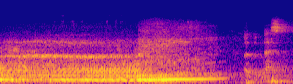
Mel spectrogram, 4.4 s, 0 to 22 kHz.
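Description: A BMW 1600 Ti racing car accelerates hard up the Chateau Impney hill climb course, its engine pitch climbing steadily as it pulls away, then fading with a gear change while a narrator talks over it.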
